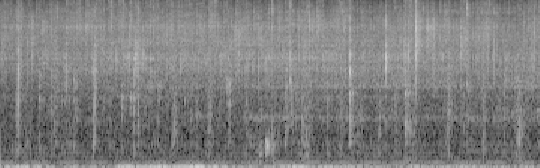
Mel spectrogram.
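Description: Close-miked chewing of a mouthful of grilled pork makchang (pork intestine) in a leafy wrap: wet mouth sounds with many small clicks and crackles.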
